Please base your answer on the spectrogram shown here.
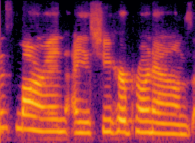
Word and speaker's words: Maren: Don't get it twisted. It's not Maren. It's not Maren. I know it sounds like it could be, or reads like it could be. Nope. My name is Maren.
